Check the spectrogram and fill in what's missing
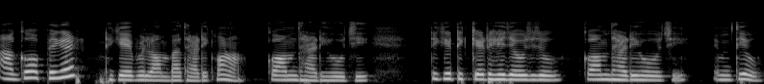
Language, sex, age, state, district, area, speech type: Odia, female, 18-30, Odisha, Puri, urban, spontaneous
